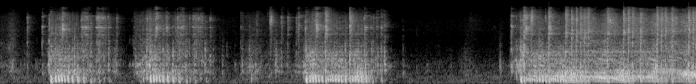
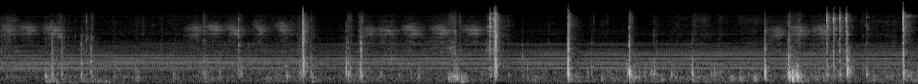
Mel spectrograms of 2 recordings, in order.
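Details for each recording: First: Husqvarna 120 chainsaw after fixing slipping pull rope by flipping the starter recoil spring so its longer end seats on the pulley: fires and revs cleanly in repeated bursts, dropping back to steady idle between pulls; runs normally. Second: Husqvarna 120 chainsaw with a slipping pull rope: irregular dry plastic clicks and scrapes with no engagement. A metal protrusion on the recoil rides over the worn pulley hub tabs, so the starter skips.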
